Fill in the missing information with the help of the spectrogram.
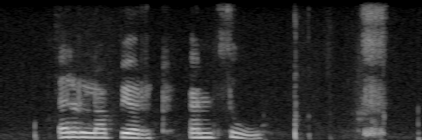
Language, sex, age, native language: Icelandic, female, 10, Icelandic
